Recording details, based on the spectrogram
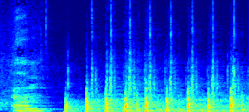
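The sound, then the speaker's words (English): A brief voice sounds, then a quick, steady series of about eight firm knocks on the office door of the company Oasis, a suspected fake office, evenly spaced and fairly loud, with a hard wooden thud to each rap. “If If you don't mind, I'm going to knock on the door and just see if there's anyone here today.”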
